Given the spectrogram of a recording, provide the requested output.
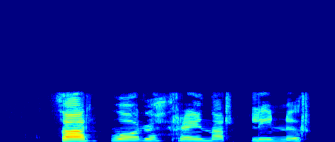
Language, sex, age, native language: Icelandic, male, 8, Icelandic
